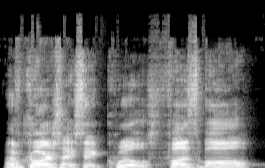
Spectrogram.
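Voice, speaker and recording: A man's voice: medium pitch, unhurried, vocal fry, sharp tone, full character voice. A man voicing a grumpy, scornful old male porcupine who growls and insults, in a storybook reading. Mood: scornful gruff.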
